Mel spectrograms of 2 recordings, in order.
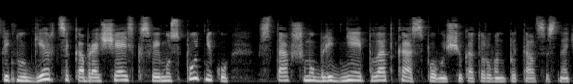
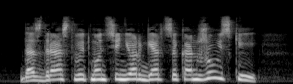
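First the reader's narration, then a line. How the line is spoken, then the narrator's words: Strained shout. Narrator (Russian): крикнул Монсоро, с огромным усилием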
